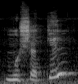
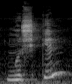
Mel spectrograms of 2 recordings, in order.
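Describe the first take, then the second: Both takes have the same delivery.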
